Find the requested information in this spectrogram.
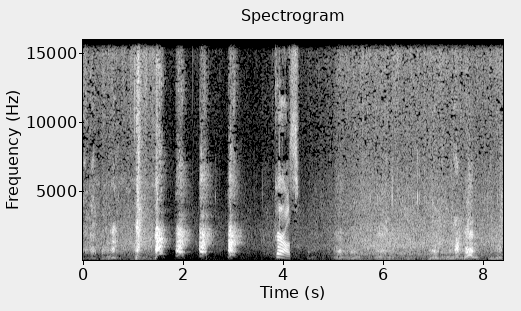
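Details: Sheepadoodle puppies meeting the big dogs: a run of loud barks spaced about half a second apart, a brief whining cry, then people talking over background chatter with a few fainter barks.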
